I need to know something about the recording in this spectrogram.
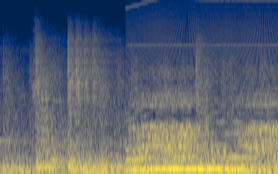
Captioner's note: computerized humming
